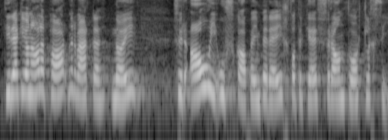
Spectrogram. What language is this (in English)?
Swiss German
